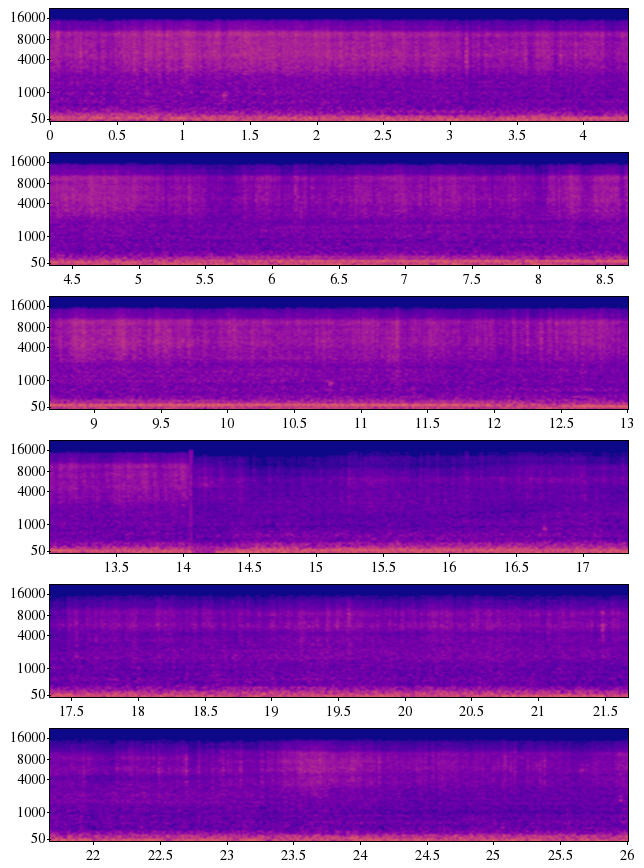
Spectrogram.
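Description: A Duramax diesel pickup's engine drones steadily with road noise, heard from inside the cab while driving. The engine note steps to a new pitch a few times.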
